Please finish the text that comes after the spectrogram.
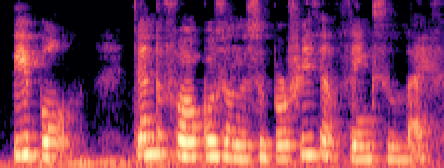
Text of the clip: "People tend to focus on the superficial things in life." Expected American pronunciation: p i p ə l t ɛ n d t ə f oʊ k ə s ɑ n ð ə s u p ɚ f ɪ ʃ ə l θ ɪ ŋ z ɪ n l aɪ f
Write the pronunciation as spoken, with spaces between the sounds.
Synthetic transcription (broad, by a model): p i p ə l t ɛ n t ə f oʊ k ə s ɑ n ð ə s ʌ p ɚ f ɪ ə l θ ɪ ŋ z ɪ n l aɪ f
